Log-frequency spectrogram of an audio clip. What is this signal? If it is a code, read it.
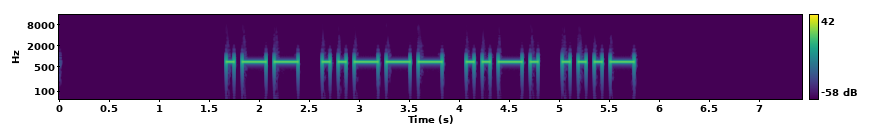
Morse code, heard as a keyed tone, about 18 wpm, 700 Hz. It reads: W2FV
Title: Speed Racing - USA Call Signs 15wpm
